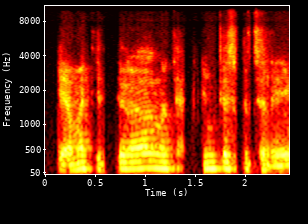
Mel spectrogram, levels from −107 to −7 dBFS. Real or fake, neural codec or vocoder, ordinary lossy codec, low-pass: real; none; Opus, 32 kbps; 9.9 kHz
